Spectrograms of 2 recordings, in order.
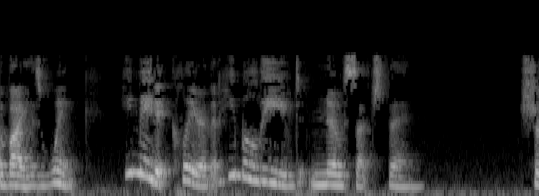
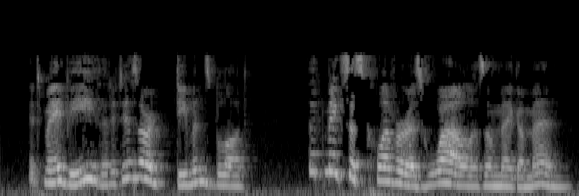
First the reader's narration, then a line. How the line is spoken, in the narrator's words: Merlin laughed again, for he was full of laughter, and said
